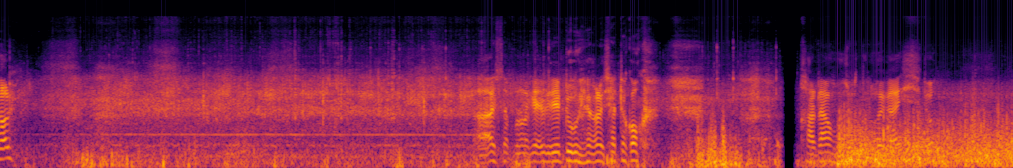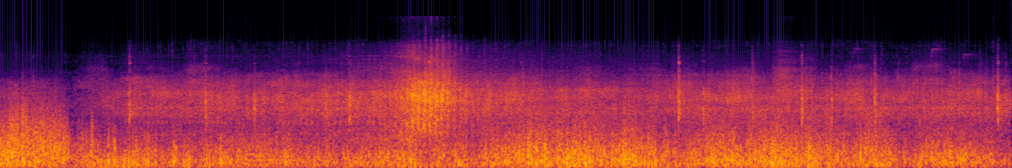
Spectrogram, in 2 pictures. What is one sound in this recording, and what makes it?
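Wind rushes loudly past a moving vehicle outdoors.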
